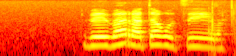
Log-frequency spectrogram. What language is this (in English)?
Northern Sotho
